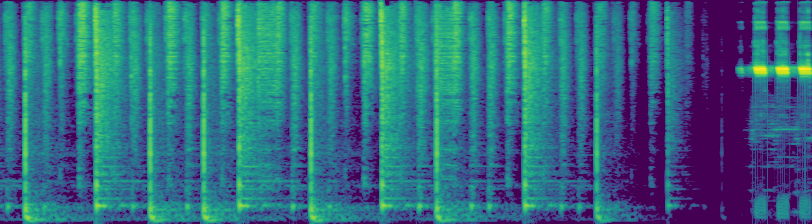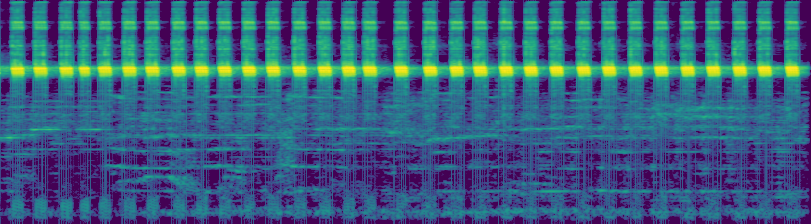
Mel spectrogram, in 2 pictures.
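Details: Cricket chirping, its sound used as a master recording for tutoring songbirds; loose drum-like knocks fill the first seven seconds, then high, pure, ringing chirps pulse steadily about four times per second until the end.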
